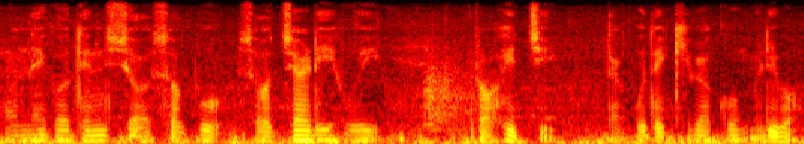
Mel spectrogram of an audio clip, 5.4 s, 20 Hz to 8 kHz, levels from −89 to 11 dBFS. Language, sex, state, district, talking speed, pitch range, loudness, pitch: Odia, male, Odisha, Khordha, 90 wpm, 95-105 Hz, -20 LUFS, 100 Hz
